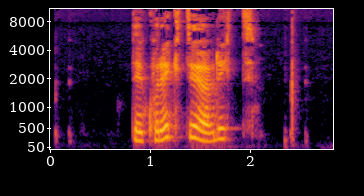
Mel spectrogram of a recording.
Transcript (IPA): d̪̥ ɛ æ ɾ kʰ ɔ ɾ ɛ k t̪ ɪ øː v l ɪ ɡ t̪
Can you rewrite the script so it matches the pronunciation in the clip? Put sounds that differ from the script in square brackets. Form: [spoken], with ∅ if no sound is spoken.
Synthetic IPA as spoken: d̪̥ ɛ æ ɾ kʰ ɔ ɾ ɛ k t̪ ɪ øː v [ɾ] ɪ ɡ t̪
